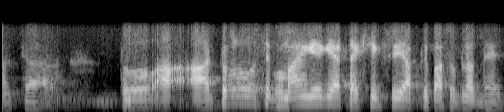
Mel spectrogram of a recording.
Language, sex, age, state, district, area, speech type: Hindi, male, 45-60, Uttar Pradesh, Mau, rural, conversation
